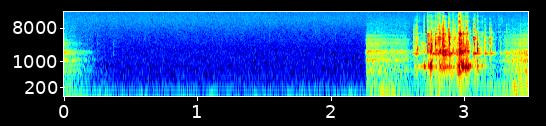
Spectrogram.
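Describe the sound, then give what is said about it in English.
After a stretch of silence, water splashes and trickles into a glass for about a second, a bright pouring sound with a rising fill, as a glass of water is poured for someone to drink. “I'm going to get you a glass of water.”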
